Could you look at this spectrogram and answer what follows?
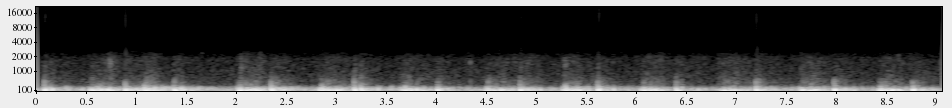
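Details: Irregular female heartbeat with PVCs/ectopic beats and murmur (blood flow) sounds.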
